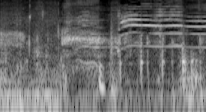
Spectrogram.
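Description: Six cats meowing in a quick run of short, high, wavering mews that rise and fall in pitch, over a steady background noise.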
